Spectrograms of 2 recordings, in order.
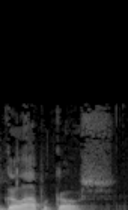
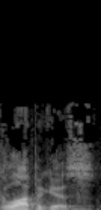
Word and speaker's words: Galapagos: logical outlook you so Galapagos I always pronounce it Galapagus or Galapagos Galapagos tomato tomahto I guess either way I get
